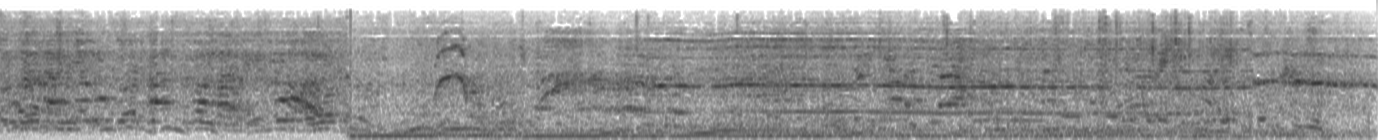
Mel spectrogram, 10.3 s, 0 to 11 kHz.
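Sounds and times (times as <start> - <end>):
loud chaotic crowd commotion with agitated voices: 0.2 - 10.3
women screaming and crying out while being beaten: 3.1 - 10.3.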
